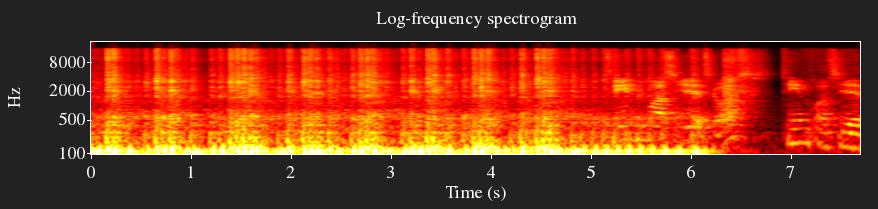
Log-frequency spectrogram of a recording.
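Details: Suzuki Quadrunner ATV barn find, not started in 10+ years, running after revival, choke eased off: small single revs and settles into a steady, fairly even run before cutting back; runs cleanly and responds to throttle; normal running.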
